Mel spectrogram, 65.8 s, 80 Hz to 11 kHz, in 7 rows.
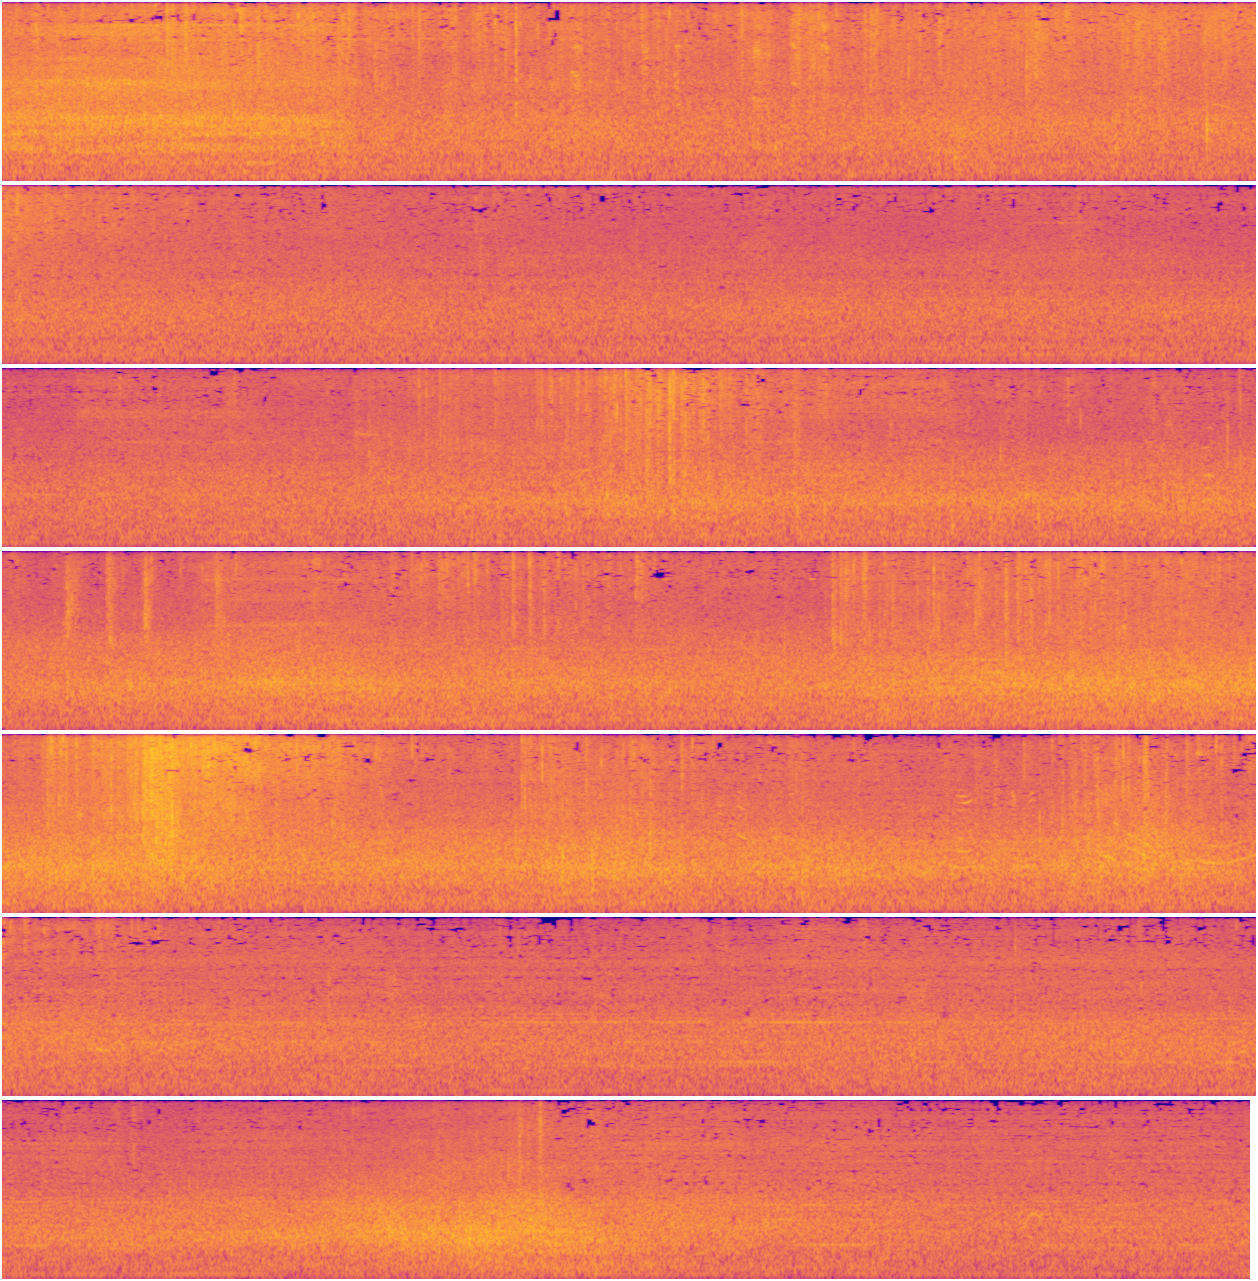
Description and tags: Field recording of Times Square in New York City recorded at 6 AM on a Saturday morning. The recorder is situated on the corner of 7th Ave and West 45th St, some cars (mostly taxis) are underway, some (very few) people as well, cleaners and a team of subway construction workers are on the scene.
Recording was conducted in March 2012 with a Zoom H2, mics set to 90° dispersion.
